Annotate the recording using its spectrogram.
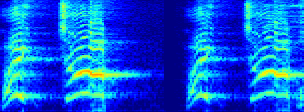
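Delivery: very high shout of hush, fading away each time. Acted. Cow silencing the bickering farmers, high yell fading. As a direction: start as a piercing high yell and let each repeat die down.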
